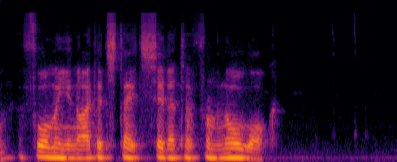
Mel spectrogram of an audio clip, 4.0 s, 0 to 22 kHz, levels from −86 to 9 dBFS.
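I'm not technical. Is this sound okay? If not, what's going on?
No. Opus voice compression affects the whole clip, from start to finish. To save data, the speech was squeezed so hard that the coder kept only a rough description of the voice and the upper treble, so it sounds plainly hoarse, slightly robotic and dulled throughout.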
